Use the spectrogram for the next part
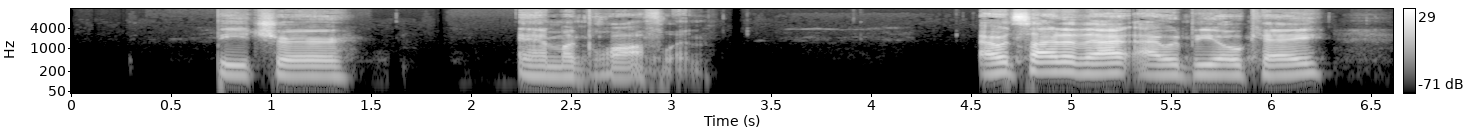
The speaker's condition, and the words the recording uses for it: None; typical speech.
